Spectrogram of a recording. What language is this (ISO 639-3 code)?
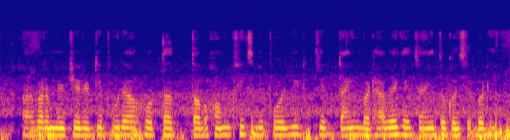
bho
